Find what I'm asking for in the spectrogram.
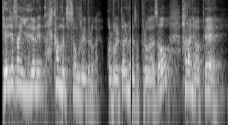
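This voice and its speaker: A man's voice: high voice, lively intonation, quick pace, fairly bright tone. A middle-aged male pastor preaching a sermon, exhorting the congregation with scolding rhetorical questions.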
